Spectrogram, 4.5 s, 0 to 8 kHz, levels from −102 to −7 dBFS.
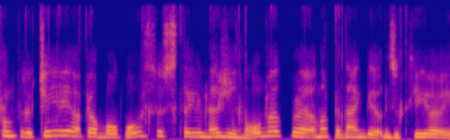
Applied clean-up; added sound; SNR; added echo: neural diffusion model UNIVERSE++.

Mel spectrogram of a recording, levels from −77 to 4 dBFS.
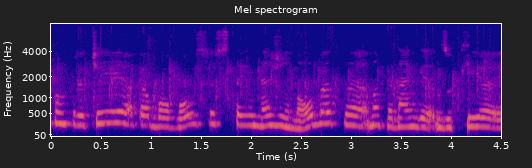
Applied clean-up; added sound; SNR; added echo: none; Applause; 18 dB; none.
